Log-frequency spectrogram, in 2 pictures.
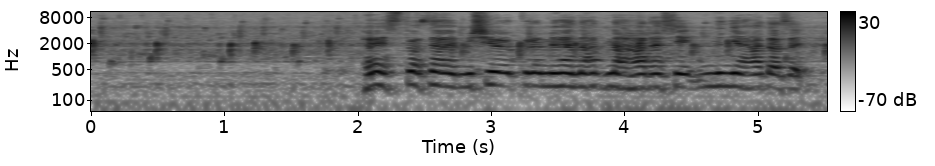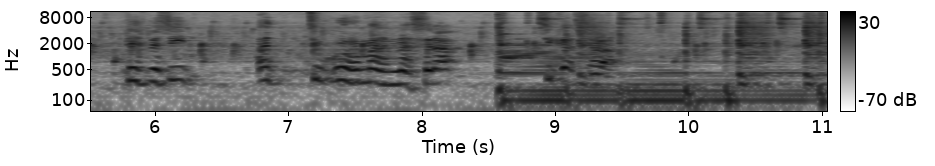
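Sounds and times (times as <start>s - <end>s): water drops plinking: 0.0s - 11.0s.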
